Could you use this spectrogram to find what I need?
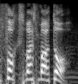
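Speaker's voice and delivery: high-pitched ranting voice with mock Chinese accent.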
